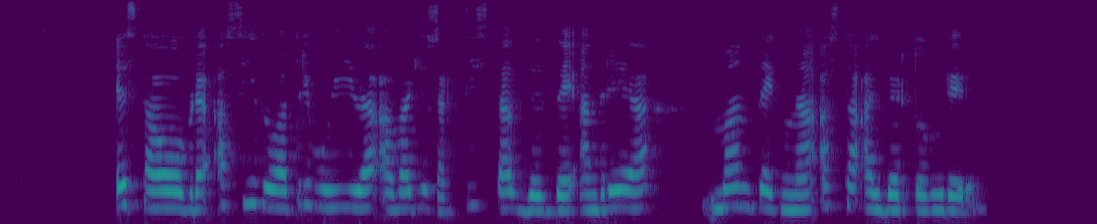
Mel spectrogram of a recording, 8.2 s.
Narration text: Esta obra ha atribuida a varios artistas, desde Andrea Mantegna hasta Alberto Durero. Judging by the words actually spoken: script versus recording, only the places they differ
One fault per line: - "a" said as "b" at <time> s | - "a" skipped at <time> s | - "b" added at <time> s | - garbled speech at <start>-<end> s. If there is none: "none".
- "sido" added at 1.7 s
